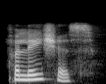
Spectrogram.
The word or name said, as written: fallacious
